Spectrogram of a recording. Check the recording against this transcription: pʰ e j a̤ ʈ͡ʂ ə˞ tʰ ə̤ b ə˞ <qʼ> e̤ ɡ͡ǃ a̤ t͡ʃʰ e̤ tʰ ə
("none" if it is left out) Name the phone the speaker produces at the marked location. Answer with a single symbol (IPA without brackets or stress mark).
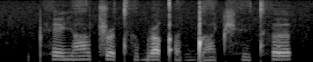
qʼ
